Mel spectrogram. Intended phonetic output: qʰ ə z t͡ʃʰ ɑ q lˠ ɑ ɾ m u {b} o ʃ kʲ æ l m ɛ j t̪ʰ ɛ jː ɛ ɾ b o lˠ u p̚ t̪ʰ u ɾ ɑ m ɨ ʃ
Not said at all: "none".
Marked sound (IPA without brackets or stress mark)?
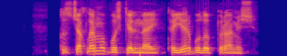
b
